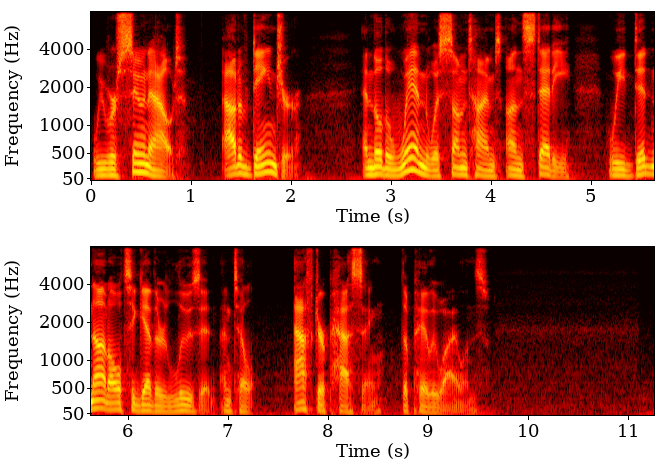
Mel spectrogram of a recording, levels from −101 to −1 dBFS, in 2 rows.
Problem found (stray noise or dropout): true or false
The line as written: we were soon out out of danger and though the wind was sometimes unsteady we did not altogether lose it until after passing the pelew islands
false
